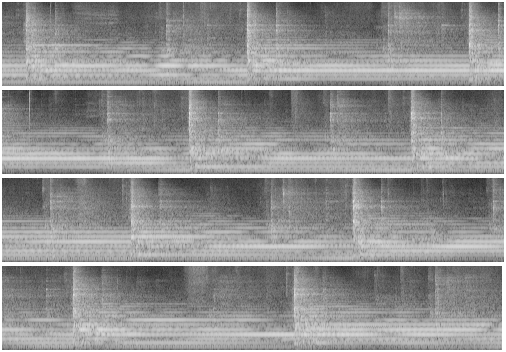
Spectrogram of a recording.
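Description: Church bells ringing loud and close, several bells of different pitches, with a fresh strike about every second and a half and each strike ringing on into the next.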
